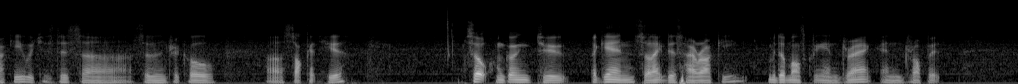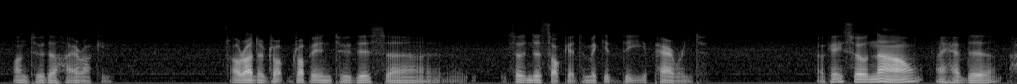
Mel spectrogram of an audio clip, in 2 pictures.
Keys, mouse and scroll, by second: 2.4 alt+click, 5.9 click, 7.7-9.1 middle drag, 9.6 click, 11.6 scroll down 1, 12.1 alt+click, 12.5 scroll up 1, 12.8-18.2 alt+drag, 18.5-18.9 scroll down 1, 18.9 click, 20.0 alt+middle click.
